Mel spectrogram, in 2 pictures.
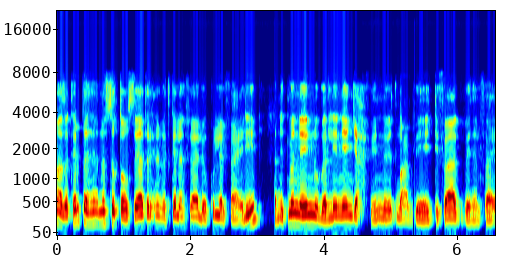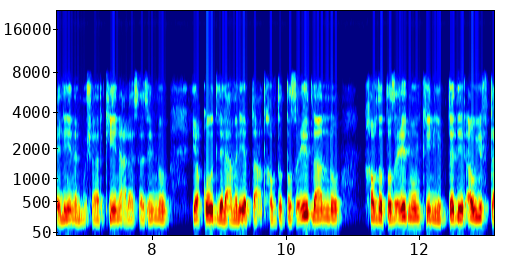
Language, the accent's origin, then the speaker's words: Arabic; Sudan; الأزمة دي بتخصنا كسودانيين وبتتطلب معالجة مننا كسودانيين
